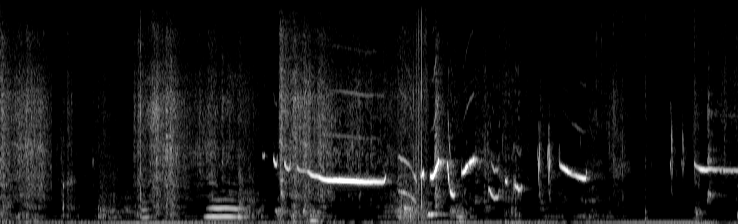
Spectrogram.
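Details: Common iora in relaxed, less vigorous song: soft rattly notes, then a long steady whistle, rapid slurred whistled notes and a final sustained whistle, over a constant low hum.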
